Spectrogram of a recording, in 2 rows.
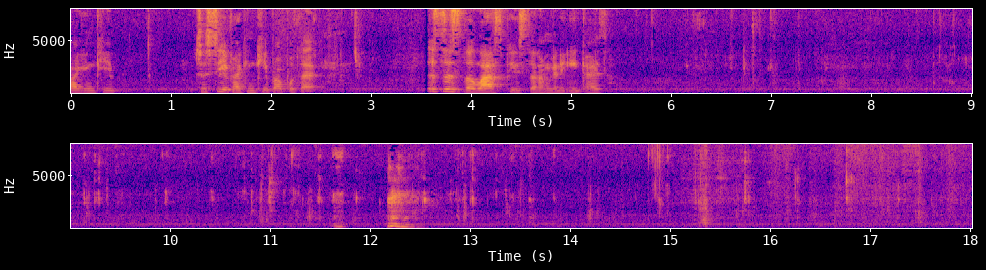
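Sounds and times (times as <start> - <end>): chewing pizza: 5.7 - 18.0.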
